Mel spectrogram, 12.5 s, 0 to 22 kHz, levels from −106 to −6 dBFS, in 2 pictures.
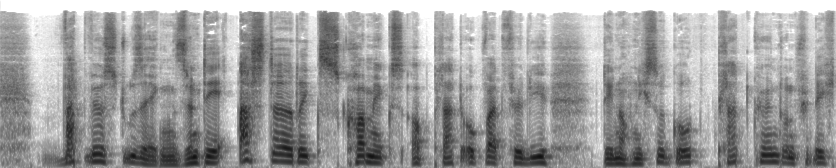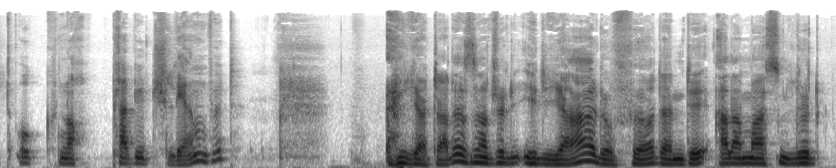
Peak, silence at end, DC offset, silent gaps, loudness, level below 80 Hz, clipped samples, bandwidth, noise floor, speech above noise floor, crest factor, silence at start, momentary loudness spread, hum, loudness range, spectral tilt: -4 dBFS; 0.15 s; under 0.1%; none; -22 LUFS; -52 dBFS; under 0.1%; 17 kHz; -51 dBFS; 30 dB; 18 dB; 0 s; 13 LU; none; 8 LU; -5.5 dB/octave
